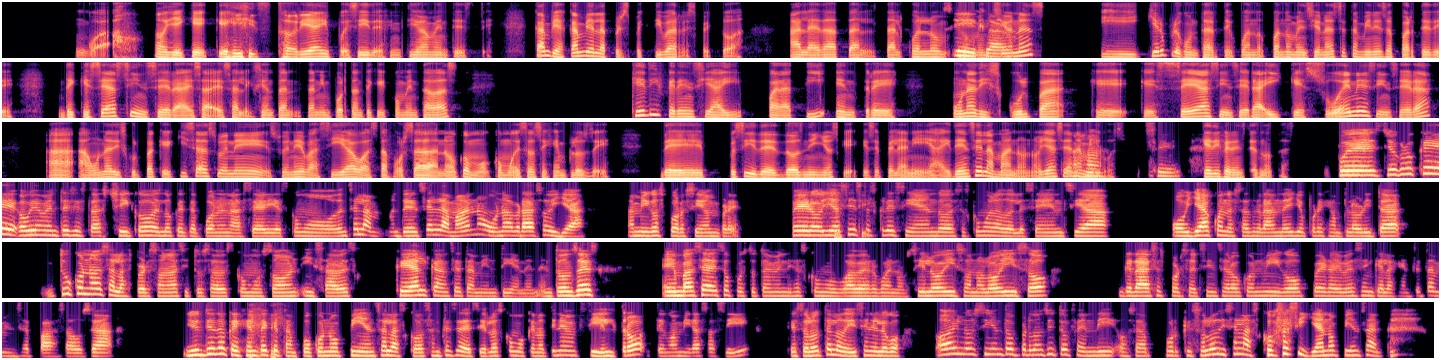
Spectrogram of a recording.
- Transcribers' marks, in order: laugh; chuckle; laughing while speaking: "cosas y ya no piensan"
- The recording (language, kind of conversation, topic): Spanish, podcast, ¿Cómo pides disculpas cuando metes la pata?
